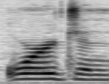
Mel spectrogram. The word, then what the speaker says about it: Orijenn: my channel is called origin fibers that's because origin is um kind of uh it's spelled differently o r i j e n n like gen like my name but i like to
